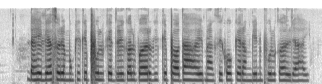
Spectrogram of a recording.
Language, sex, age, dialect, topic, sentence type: Magahi, female, 18-24, Southern, agriculture, statement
